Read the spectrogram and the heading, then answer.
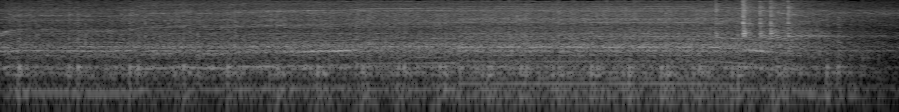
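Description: An electric mixer creaming cookie batter in a bowl whirs steadily at high speed, a continuous motor hum with a buzzing whine, and a few sharp clatters of the beaters near the end. No one speaks.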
